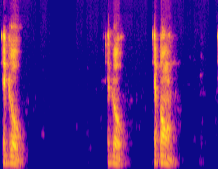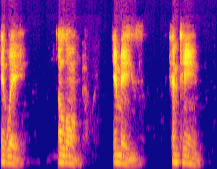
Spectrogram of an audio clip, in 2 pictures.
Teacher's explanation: only happens on the stressed syllables for example in this one we can replace the ah for the schwa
